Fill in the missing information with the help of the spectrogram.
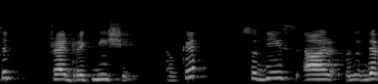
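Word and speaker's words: Friedrich Nietzsche: e i e z but how did i pronounce it frederic nishi okay so these are there are a lot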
